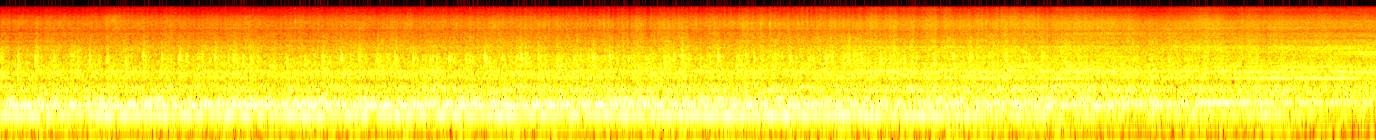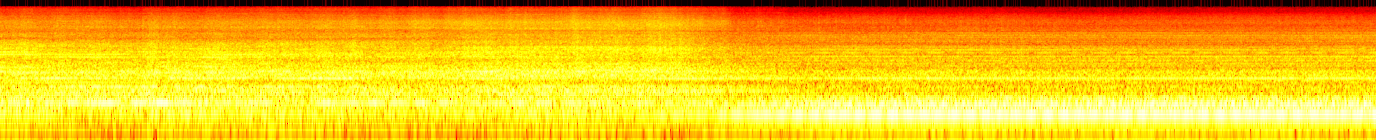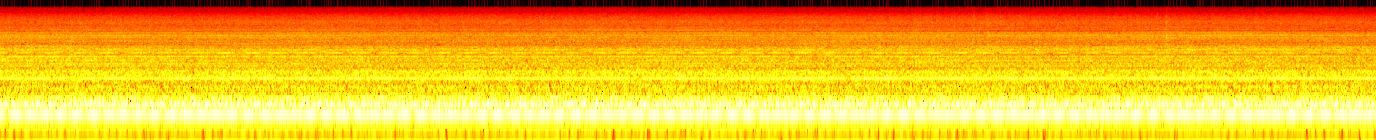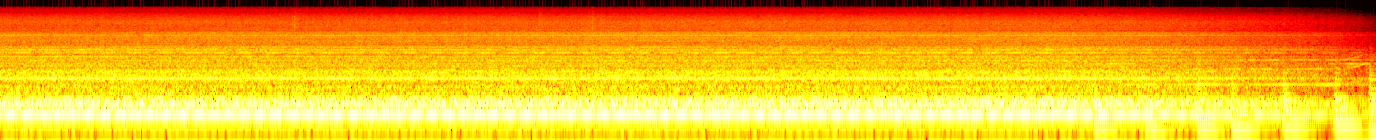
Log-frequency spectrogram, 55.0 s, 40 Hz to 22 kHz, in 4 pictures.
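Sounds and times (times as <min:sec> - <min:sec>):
combine harvester running: 0:00.0 - 0:55.0.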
